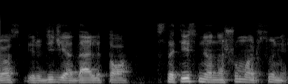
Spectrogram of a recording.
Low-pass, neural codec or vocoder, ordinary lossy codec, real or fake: 7.2 kHz; none; Opus, 16 kbps; real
